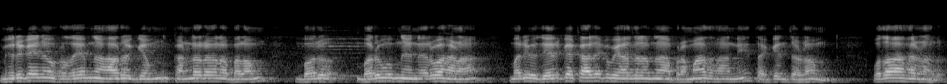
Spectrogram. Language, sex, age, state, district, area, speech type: Telugu, male, 60+, Andhra Pradesh, Eluru, urban, spontaneous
